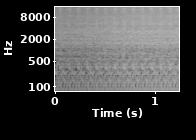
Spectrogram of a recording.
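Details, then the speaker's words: 2008 BMW E92 M3 4.0 V8, 48,000 miles, sat 3 years, jump-started with check engine light on: idles fairly evenly with a faint light tick. It dies after about 15 seconds, and the seller suspects a bad engine. "It's running. It's got a little bit of a tick. And he said that it won't run for long."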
